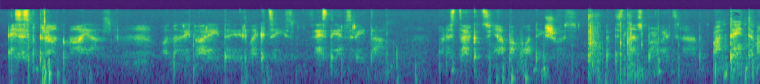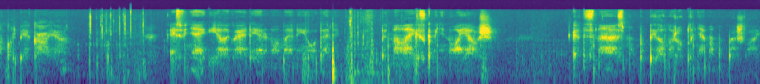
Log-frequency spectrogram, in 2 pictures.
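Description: A woman whispering in short phrases with brief pauses, close to the microphone.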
